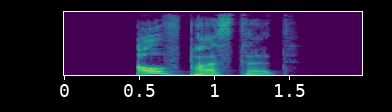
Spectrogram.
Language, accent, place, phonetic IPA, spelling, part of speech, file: German, Germany, Berlin, [ˈaʊ̯fˌpastət], aufpasstet, verb, De-aufpasstet.ogg
- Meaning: inflection of aufpassen: 1. second-person plural dependent preterite 2. second-person plural dependent subjunctive II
